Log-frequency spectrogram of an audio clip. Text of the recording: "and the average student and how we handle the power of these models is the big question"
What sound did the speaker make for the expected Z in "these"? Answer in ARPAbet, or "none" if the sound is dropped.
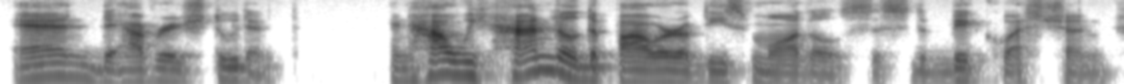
S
